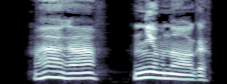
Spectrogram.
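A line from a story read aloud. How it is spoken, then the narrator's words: Knowing sigh. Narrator (Russian): проницательно вздохнул Май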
